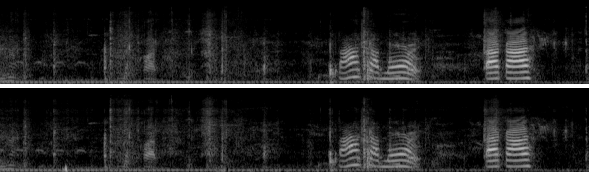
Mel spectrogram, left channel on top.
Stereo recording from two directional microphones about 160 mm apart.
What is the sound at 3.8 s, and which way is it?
Speech, 50° left (ahead or behind).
